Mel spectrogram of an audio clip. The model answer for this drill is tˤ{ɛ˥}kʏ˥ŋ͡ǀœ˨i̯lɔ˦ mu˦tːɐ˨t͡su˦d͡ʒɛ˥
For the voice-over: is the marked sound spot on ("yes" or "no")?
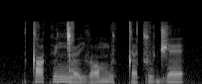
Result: yes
